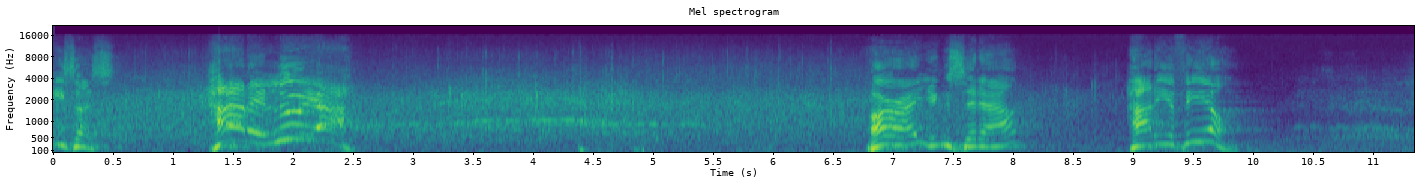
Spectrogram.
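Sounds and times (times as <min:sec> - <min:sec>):
audience applause: 0:00.0 - 0:08.9
speech: 0:00.2 - 0:00.7, 0:01.3 - 0:02.6, 0:06.8 - 0:08.2, 0:09.0 - 0:09.9
faint crowd murmur: 0:10.3 - 0:11.3.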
